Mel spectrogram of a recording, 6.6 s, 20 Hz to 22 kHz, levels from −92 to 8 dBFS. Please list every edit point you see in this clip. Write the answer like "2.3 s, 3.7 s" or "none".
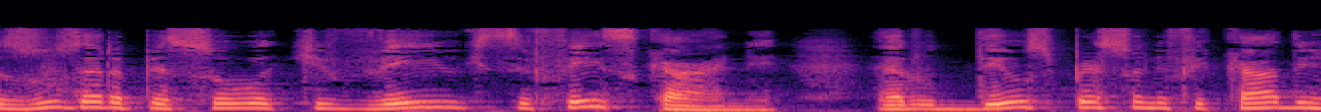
none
